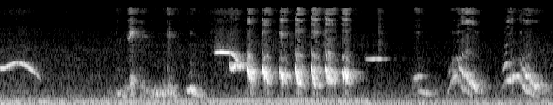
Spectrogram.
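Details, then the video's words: Common hill myna, described as noisy and always calling, a tutor for young birds. A falling whistle, scratchy chatter, then a fast run of about a dozen rapid throaty pulses, followed by short sliding whistles, all over a low hum. "KING BURUNG BEO GACOR & CEREWET"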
